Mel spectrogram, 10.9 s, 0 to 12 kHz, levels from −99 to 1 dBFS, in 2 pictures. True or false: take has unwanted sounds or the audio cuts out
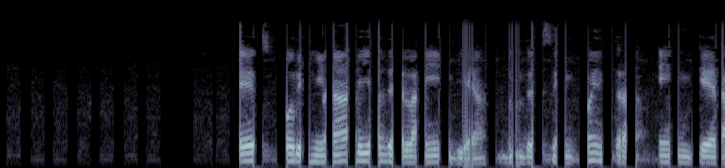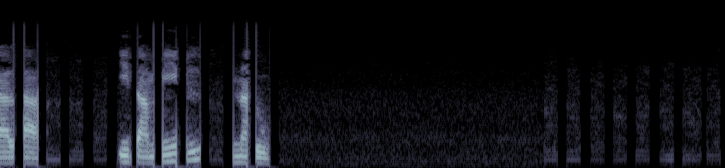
false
